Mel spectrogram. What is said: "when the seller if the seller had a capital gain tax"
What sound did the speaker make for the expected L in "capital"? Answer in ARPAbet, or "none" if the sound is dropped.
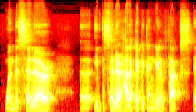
N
